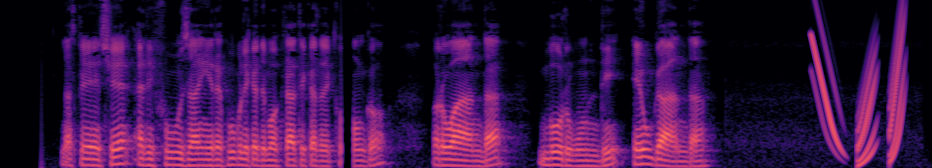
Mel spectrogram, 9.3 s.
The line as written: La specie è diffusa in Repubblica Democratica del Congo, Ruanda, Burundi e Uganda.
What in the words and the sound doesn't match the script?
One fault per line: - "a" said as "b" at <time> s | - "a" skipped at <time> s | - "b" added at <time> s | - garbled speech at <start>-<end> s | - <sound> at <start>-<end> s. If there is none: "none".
- dropout at 3.4-3.5 s
- chirp at 8.1-9.1 s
